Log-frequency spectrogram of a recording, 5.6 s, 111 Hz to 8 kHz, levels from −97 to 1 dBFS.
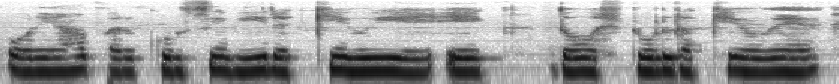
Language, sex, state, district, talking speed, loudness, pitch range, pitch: Hindi, female, Uttar Pradesh, Saharanpur, 150 wpm, -14 LUFS, 210-220 Hz, 210 Hz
